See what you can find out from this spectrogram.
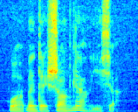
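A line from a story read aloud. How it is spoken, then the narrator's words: Whispering. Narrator (Chinese): 他悄声说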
